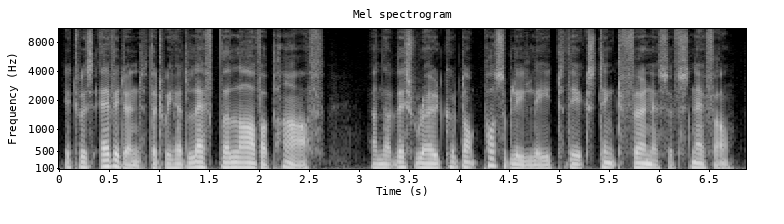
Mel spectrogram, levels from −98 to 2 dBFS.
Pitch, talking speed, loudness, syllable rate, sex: 110 Hz, 210 wpm, -19 LUFS, 5.3 syllables/s, male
